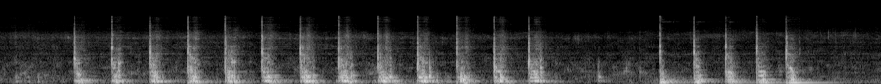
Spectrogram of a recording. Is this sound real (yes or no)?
no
